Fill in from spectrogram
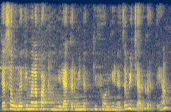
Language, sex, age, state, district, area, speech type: Marathi, female, 45-60, Maharashtra, Satara, urban, spontaneous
